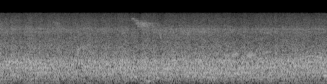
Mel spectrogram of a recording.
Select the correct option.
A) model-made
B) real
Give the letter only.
B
